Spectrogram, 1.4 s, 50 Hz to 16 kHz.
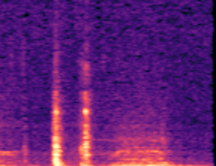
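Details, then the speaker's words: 2011 Jeep Wrangler Rubicon differential locker: two quick clicks a fifth of a second apart, then a brief soft whir as the actuator engages and releases. It works, though the indicator light still flashes; the front diff locker still isn't working. "working you can hear it but the light still flashes i don't know why but it's obviously working you can hear it engage and disengage so that's cool"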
